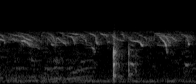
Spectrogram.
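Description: Soft, close clucking of Bule Sunda chickens over a faint outdoor background, with a few short louder clucks midway.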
